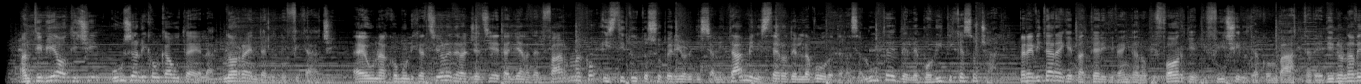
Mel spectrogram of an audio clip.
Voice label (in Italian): spot radio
